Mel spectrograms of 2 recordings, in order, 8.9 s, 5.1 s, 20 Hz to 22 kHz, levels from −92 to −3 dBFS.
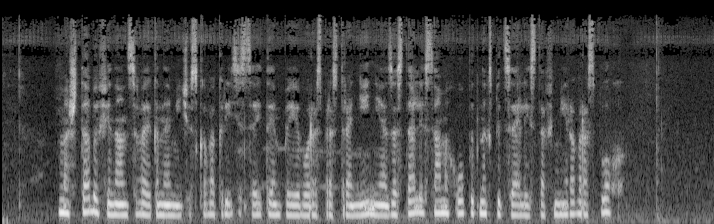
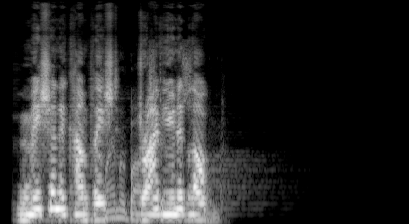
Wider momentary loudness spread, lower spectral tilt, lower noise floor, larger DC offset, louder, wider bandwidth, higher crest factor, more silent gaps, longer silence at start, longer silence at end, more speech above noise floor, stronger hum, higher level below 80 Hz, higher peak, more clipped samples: about the same, 6 LU vs 8 LU; second, -4 dB/octave vs -5.5 dB/octave; second, -48 dBFS vs -76 dBFS; neither; second, -20 LUFS vs -14 LUFS; first, 17 kHz vs 11 kHz; about the same, 18 dB vs 16 dB; neither; second, 0.05 s vs 0.2 s; second, 0.65 s vs 2.5 s; second, 29 dB vs 63 dB; neither; about the same, -54 dBFS vs -54 dBFS; about the same, -2 dBFS vs -2 dBFS; neither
